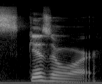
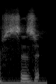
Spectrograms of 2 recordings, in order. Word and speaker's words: Scizor: Next on the list is Scizor. Or Scissor. Is it? I think it's pronounced Skizor. Skizor? Going back with Skizor.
